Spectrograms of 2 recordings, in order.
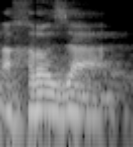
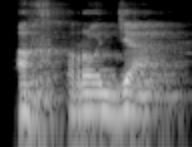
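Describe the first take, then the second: First: The middle consonant is a 'z' sound. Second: The middle consonant is a 'j' sound. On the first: The speaker calls it wrong. "jangan akhroza" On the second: The speaker calls it right.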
